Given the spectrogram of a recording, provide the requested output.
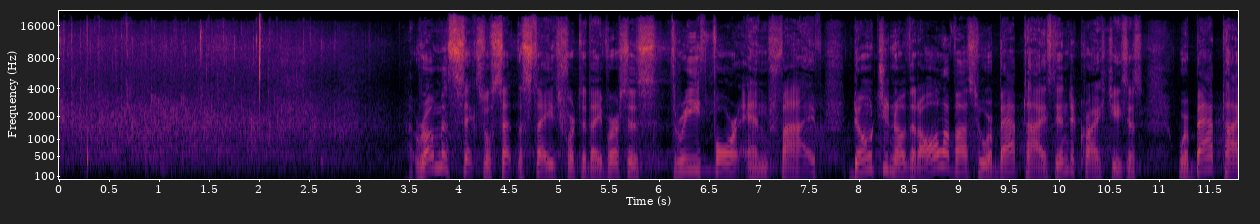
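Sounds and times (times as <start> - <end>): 
audience clapping: 0.0 - 3.4
speech: 3.5 - 11.7.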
